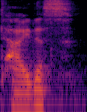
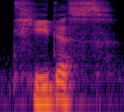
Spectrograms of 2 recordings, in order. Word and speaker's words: Tidus: Final Fantasy X is Tidus. Because I guess that's because that's the way they pronounce I's in Japan. You know, E.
